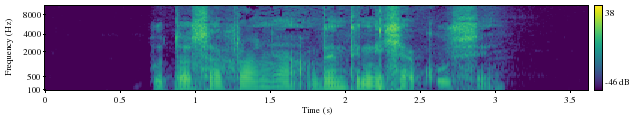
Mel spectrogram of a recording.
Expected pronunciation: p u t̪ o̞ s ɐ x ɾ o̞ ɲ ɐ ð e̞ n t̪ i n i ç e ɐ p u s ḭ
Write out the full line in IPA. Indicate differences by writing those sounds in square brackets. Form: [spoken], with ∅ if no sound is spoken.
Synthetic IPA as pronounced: p u t̪ o̞ s ɐ x ɾ o̞ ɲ ɐ ð e̞ n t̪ i n i ç e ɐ [k] u s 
